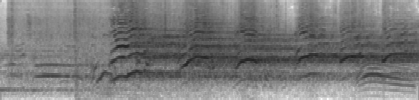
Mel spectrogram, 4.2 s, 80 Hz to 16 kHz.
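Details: A beluga at Nagoya Port Aquarium on 23 March 2019, during fish feeding and the play time afterwards, gives a series of squeaky whistles, each rising sharply and then leveling off.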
